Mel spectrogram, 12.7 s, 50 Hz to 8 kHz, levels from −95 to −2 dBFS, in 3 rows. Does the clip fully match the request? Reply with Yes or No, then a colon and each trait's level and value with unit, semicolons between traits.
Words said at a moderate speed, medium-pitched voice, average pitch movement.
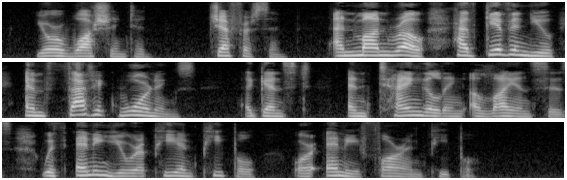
No: slow, 110 wpm; medium, 165 Hz; average, 4.6 semitones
